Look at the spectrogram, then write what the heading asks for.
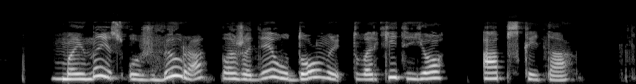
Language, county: Lithuanian, Kaunas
